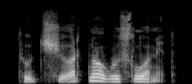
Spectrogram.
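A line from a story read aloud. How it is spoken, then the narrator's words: Grumble. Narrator (Russian): буркнул Герман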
